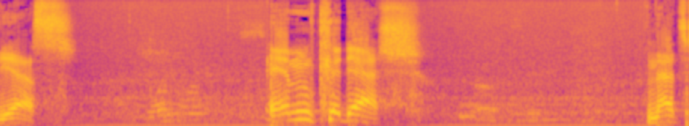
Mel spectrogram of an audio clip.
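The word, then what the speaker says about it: M'kaddesh: actually looked this up this is how you pronounce it but it's not how it's spelled m e k o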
